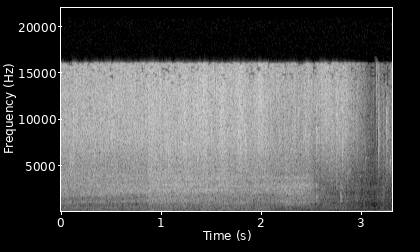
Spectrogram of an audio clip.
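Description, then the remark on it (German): Shower water runs in a steady hiss of spray for a few seconds, then thins and fades out near the end. No one speaks. “Das heutige Wort ist die Dusche. La ducha.”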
